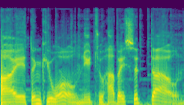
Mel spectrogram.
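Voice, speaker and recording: Over clear music in the background, a man uses a put-on character voice at a fairly low pitch, speaking at a very slow pace. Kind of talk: proper, genteel English phrasing. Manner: polite, gentle, concerned.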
